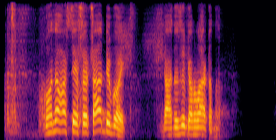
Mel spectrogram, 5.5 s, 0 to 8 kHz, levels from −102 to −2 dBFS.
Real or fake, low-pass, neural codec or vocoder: fake; 7.2 kHz; codec, 44.1 kHz, 1.7 kbps, Pupu-Codec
